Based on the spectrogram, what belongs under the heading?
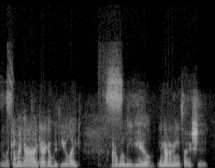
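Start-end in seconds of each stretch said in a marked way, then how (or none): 0.3-3.1 put-on squeaky, very high-pitched little boy voice.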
